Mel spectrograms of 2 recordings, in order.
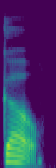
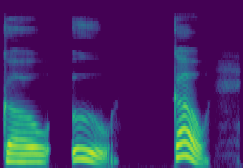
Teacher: A lot of learners say a flat go, but it actually glides from O to U. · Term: diphthong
